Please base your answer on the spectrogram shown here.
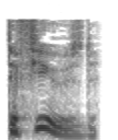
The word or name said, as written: diffused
